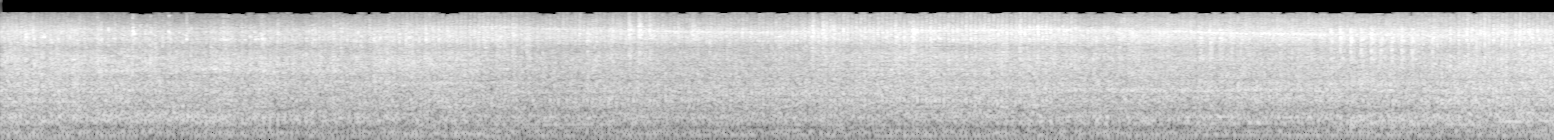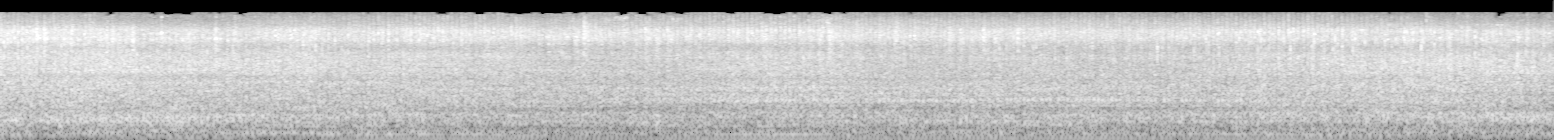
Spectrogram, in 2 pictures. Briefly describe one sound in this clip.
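Steel tracks clatter and squeak over concrete.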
